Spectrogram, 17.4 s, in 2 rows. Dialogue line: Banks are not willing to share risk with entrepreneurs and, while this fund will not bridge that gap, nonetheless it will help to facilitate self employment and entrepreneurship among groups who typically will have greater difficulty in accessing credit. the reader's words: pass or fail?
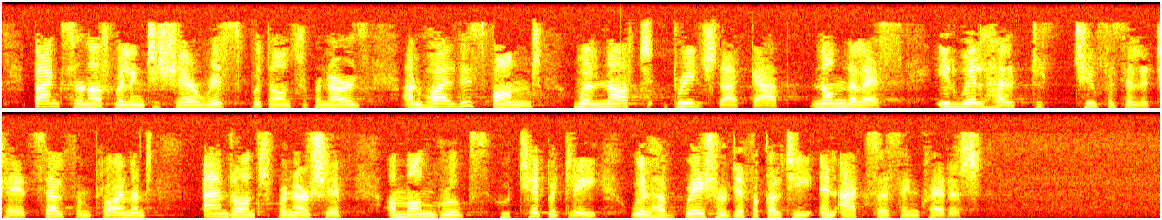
pass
